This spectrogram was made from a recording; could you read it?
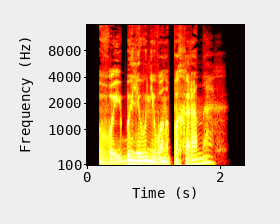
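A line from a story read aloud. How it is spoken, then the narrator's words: Ingratiating tone. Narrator (Russian): вкрадчиво произнес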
